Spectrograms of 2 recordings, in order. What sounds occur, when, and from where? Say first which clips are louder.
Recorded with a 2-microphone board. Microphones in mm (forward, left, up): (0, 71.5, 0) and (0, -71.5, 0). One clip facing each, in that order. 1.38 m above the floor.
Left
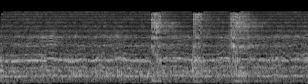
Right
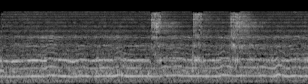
1.5 s tape being pulled: right 4 dB; 70° left (ahead or behind), 4 m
